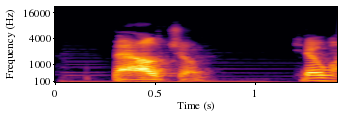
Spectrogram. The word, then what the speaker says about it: Belgium: 이음절로 이제 앞에 강세를 두고 두 번째 음절은 야금 처리해서요. 좀으로 발음해서요. Belgium이라고 합니다.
